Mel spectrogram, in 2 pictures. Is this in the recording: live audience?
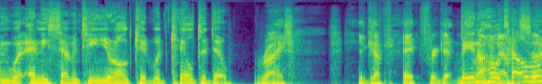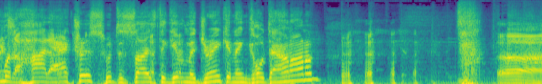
no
